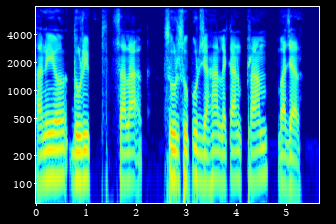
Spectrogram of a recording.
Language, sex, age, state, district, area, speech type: Santali, male, 30-45, West Bengal, Jhargram, rural, read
